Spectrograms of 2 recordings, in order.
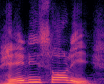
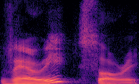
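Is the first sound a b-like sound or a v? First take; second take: b-like; v. First: The first sound is a b-like stop. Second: The first sound uses teeth on lip. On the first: The speaker calls it wrong. "আমরা বলি ভেরি sorry" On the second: The speaker calls it right. "না উচ্চারণটা হবে ভেরি sorry"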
